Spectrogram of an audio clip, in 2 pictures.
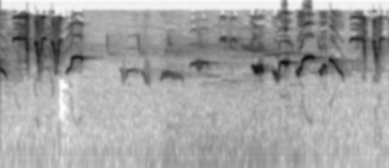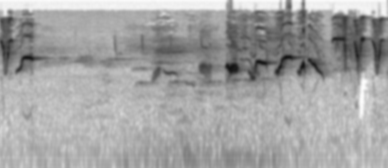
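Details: Oriental magpie-robin song used to trigger a captive bird that is slow to sing: bursts of rich whistled notes mixed with piercing high chips come in two phrases, separated by a quiet gap of over two seconds, with faint low background murmur.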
